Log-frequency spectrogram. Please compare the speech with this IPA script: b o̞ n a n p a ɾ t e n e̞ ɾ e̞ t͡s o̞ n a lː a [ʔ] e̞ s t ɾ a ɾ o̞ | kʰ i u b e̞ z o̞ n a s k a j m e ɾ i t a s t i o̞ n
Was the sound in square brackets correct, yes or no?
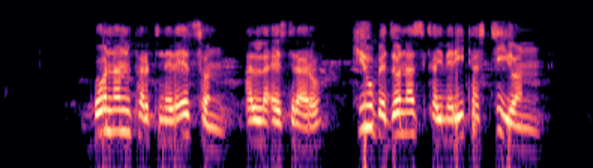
yes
